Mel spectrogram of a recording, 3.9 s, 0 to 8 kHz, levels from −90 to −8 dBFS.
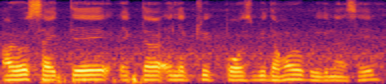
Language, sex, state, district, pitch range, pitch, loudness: Nagamese, male, Nagaland, Dimapur, 150-160 Hz, 155 Hz, -15 LUFS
